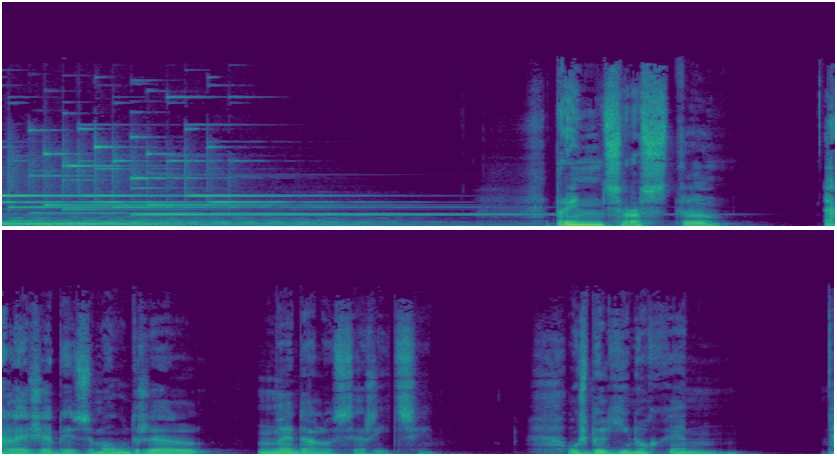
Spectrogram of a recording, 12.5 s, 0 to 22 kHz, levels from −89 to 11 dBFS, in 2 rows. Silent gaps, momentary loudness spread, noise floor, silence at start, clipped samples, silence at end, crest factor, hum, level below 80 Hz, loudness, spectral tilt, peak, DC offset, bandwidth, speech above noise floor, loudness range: none; 20 LU; -76 dBFS; 0 s; under 0.1%; 0 s; 20 dB; none; -48 dBFS; -23 LUFS; -4.5 dB/octave; -4 dBFS; under 0.1%; 16.5 kHz; 54 dB; 7 LU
